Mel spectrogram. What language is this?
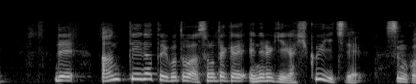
Japanese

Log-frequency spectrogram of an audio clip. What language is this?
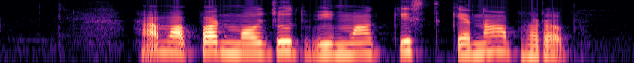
Maithili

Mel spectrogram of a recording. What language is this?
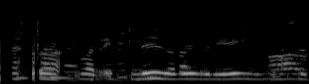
Icelandic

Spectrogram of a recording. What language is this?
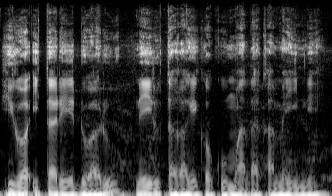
Kikuyu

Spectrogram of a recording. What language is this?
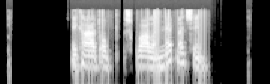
Western Frisian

